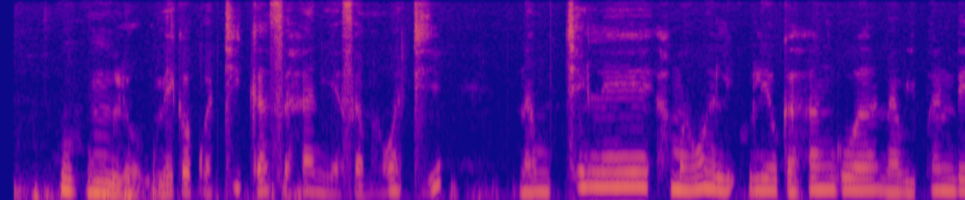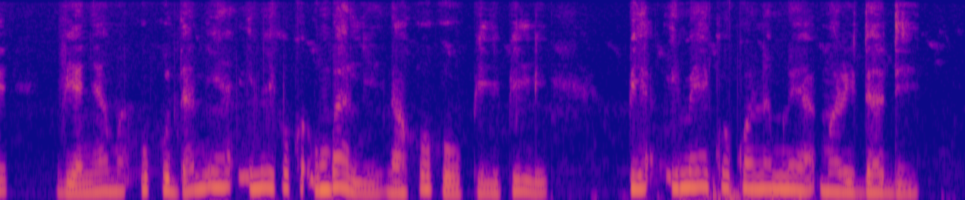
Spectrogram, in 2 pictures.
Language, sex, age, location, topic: Swahili, male, 18-24, Mombasa, agriculture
